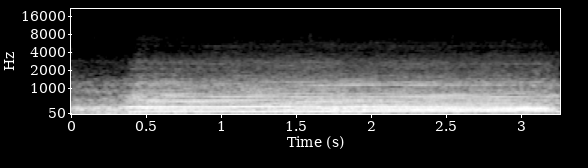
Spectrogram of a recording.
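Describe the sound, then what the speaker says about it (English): Supercharged V8 of a 2024 Jaguar F-Pace SVR rises into a loud, sustained rev after a brief quieter start, a dense, steady roar held close by for a few seconds with no talking. "rouse the beast of the supercharged V8. Did you hear that?"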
